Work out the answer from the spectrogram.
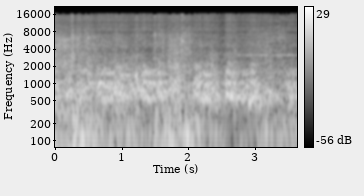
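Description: Two attack dogs bark in a maze, a dense, loud, continuous volley of overlapping barks and yips with no clear gaps between them.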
